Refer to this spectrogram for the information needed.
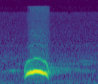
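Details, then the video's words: Spotted dove giving a single short hollow coo, arched in pitch and lasting about a quarter second, in a thúc gù giọng thổ recording. Silence surrounds it. "Tiếng chim cu gáy thúc gù giọng thổ hay"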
